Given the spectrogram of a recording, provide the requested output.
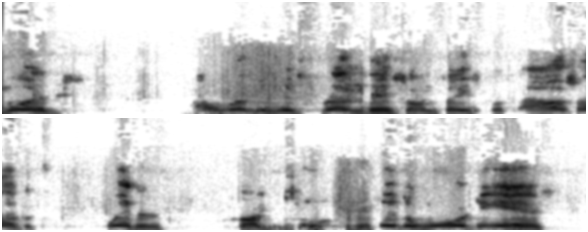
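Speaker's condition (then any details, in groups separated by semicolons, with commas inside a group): Cerebral palsy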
